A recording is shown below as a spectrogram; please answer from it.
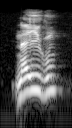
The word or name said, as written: nayigum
